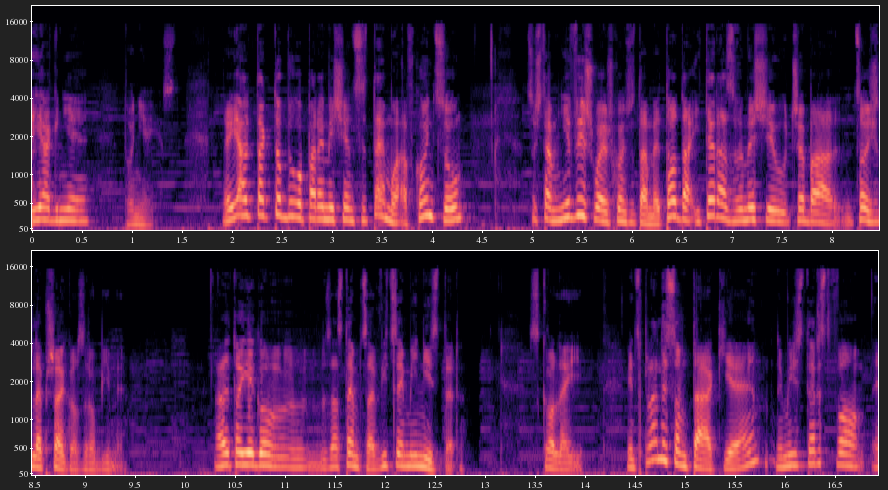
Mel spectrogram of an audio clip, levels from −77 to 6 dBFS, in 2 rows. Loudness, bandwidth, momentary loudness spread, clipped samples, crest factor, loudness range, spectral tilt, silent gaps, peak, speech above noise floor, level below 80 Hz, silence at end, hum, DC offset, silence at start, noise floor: -15 LUFS; 15.5 kHz; 12 LU; under 0.1%; 16 dB; 4 LU; -6 dB/octave; none; 0 dBFS; 28 dB; -42 dBFS; 0 s; none; under 0.1%; 0 s; -42 dBFS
